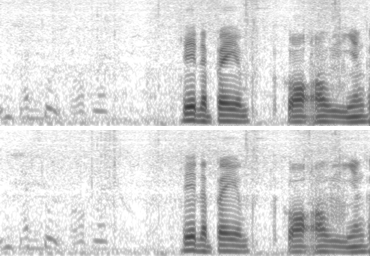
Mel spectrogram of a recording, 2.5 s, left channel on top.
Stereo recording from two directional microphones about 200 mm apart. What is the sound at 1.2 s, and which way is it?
Speech, 20° left (ahead or behind).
